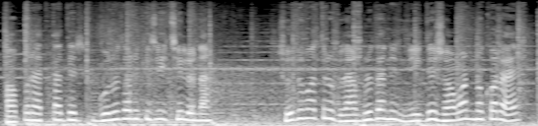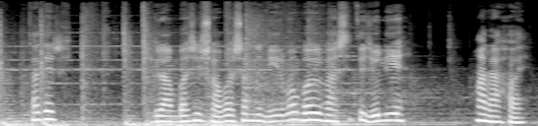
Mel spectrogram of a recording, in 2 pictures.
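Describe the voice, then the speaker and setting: A man's voice: sits high, darkish tone, natural voice. A man playing a mysterious, knowing village boatman in a cartoon horror story, speaking with solemn urgency.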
